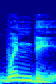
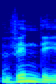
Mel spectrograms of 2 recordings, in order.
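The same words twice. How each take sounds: First: The word begins with a W sound. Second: The word begins with a V sound. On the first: "It's not windy in German" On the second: "if it's a W, you pronounce it as a long V"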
